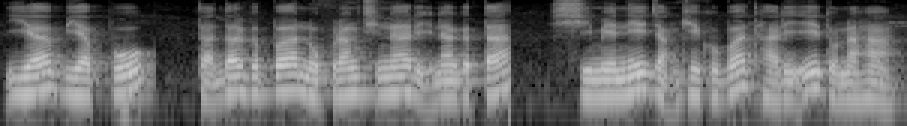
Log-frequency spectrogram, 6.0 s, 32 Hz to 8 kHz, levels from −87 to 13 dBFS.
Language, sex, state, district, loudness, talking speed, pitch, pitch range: Garo, male, Meghalaya, West Garo Hills, -16 LUFS, 100 wpm, 130 Hz, 115-145 Hz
